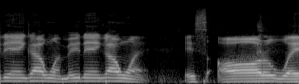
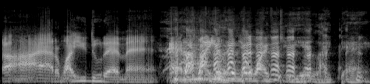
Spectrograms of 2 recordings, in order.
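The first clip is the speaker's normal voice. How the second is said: put-on raspy high voice, louder; 4 dB louder than usual. Imitating Crip Mac after others say his voice is raspy and high: raspy high Crip Mac voice. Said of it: "He has a raspy Raspy and high".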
